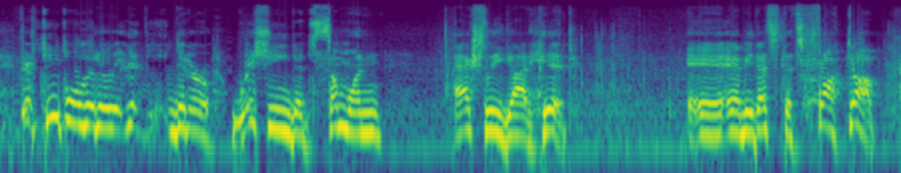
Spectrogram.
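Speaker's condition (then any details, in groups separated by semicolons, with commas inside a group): No condition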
